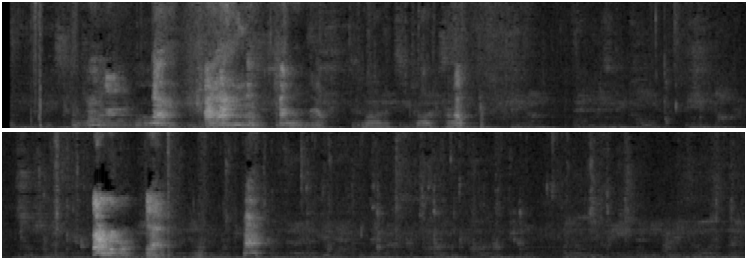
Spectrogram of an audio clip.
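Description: Alaskan Malamute puppies yip, whine and growl in bursts while play fighting.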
